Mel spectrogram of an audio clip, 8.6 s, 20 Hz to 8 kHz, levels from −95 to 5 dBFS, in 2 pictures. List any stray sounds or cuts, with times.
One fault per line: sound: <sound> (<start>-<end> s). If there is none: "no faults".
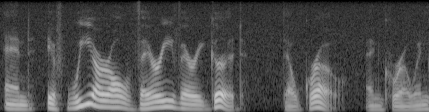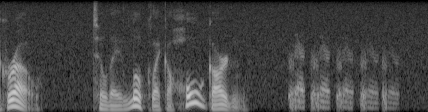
sound: laugh (7.2-8.3 s)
